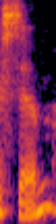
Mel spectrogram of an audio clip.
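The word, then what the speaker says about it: SIEM: you would use for sim um or seem people pronounce it differently in general you can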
